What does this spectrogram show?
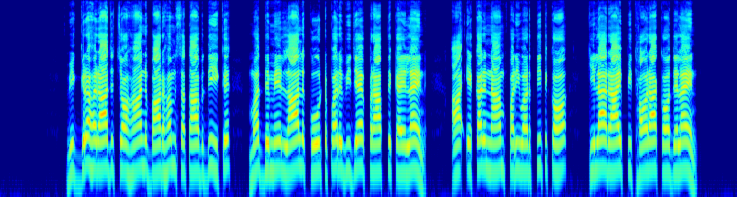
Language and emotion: Maithili, neutral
